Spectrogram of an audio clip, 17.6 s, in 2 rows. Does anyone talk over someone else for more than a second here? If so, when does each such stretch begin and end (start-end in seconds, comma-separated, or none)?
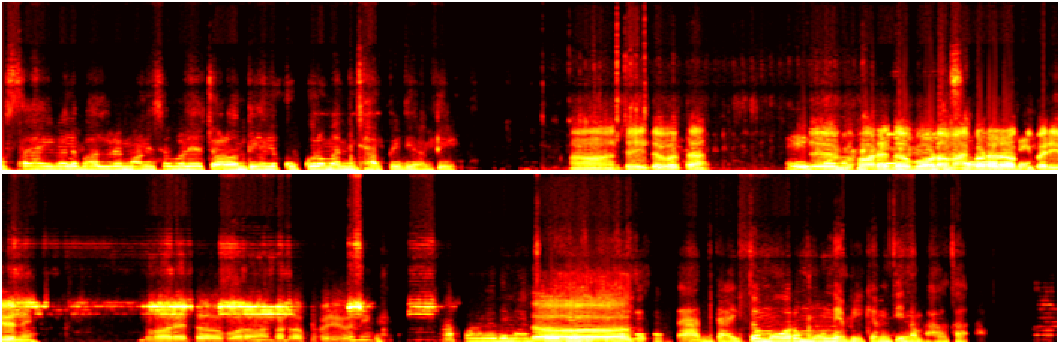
6.6-8.6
